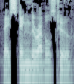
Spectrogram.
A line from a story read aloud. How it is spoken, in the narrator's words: said Pennington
